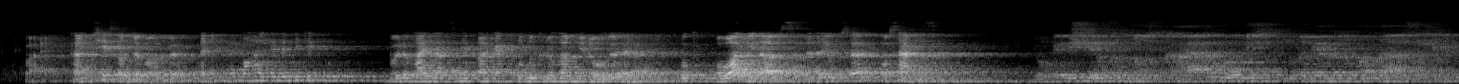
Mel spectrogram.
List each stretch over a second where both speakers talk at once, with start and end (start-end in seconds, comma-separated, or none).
none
